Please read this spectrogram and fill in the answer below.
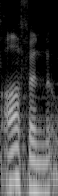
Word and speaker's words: often: only other person who pronounce often with the uh T which is decidedly correct although I guess I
